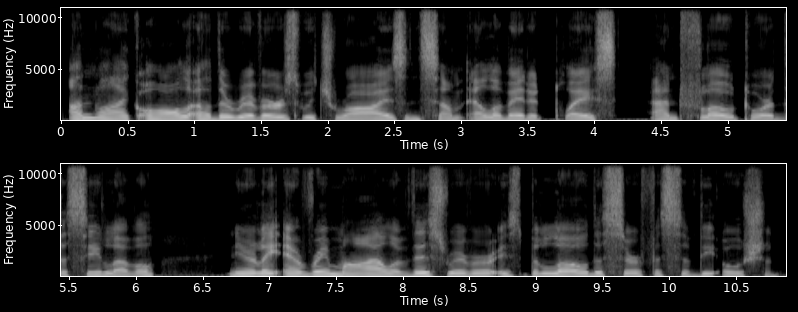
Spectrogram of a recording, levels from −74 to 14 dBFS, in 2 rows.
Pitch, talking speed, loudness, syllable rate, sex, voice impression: 195 Hz, 160 wpm, -17 LUFS, 4.7 syllables/s, female, feminine, middle-aged, tensed, powerful, slightly hard, raspy, intellectual, calm, slightly reassuring, elegant, lively, slightly sharp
